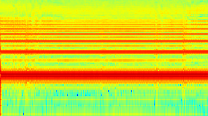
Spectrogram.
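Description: Public-address microphone feedback: one loud, dead-steady howling tone with a rich stack of overtones that sets in out of the speaker's voice, holds without wavering and dies away.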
